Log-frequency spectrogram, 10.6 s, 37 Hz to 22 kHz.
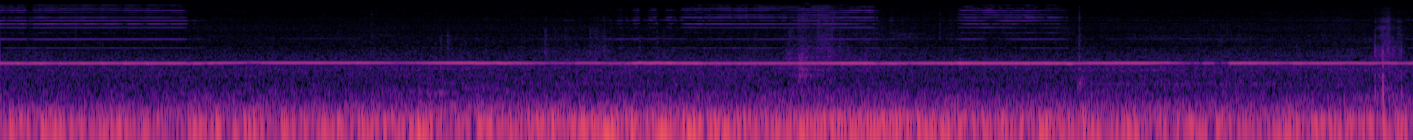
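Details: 2015 Acura TLX 2.4 just shut off and parked in a garage: a steady, thin high hum at one pitch comes from the engine bay over a low background rumble; the cause is unknown.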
